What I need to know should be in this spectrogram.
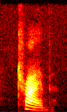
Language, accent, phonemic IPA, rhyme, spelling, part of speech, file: English, US, /tɹaɪb/, -aɪb, tribe, noun / verb, En-us-tribe.ogg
